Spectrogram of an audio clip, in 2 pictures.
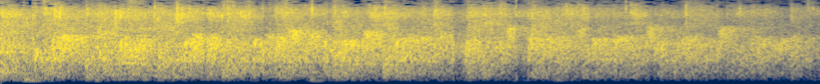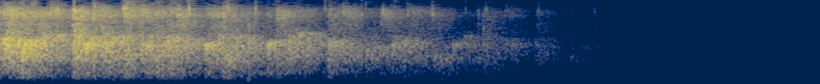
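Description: A small audience clapping and applauding at the close of a song. The applause is loudest over the first few seconds, then fades out gradually to silence about seven seconds in.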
